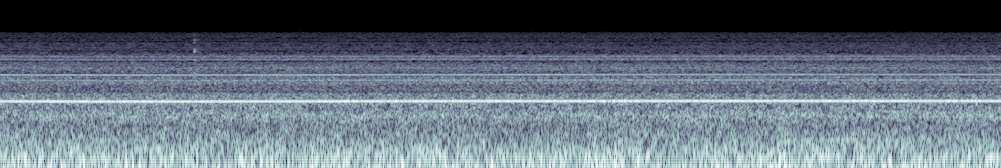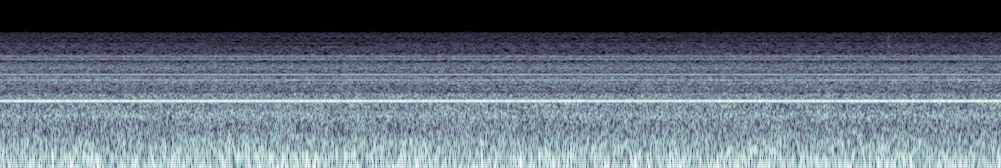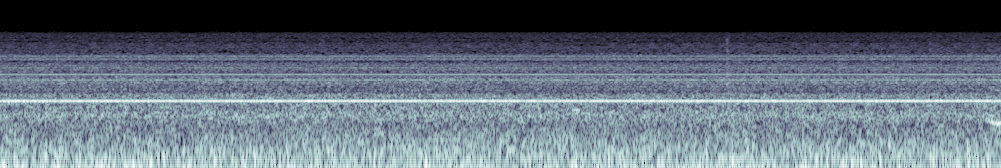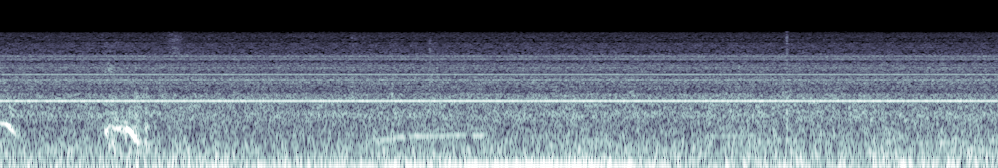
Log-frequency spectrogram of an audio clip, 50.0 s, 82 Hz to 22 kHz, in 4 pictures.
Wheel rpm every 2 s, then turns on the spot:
0, 0, 0, 0, 0, 0, 0, 0, 0, 0, 0, 0, 0, 0, 0, 0, 0, 0, 0, 0, 0, 0, 0, 0, 0.
none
